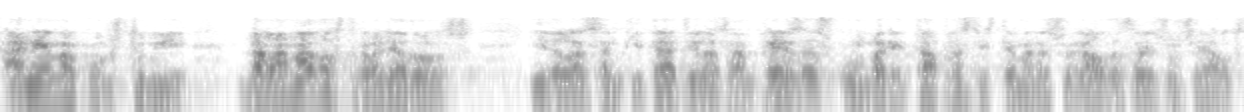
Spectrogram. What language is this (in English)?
Catalan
